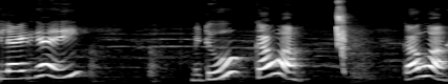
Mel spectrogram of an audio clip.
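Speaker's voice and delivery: high cooing pet talk; sing-song to a pet. Pretend. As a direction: coo at the bird as if it were a baby. Soothing the parrot when the power cuts.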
